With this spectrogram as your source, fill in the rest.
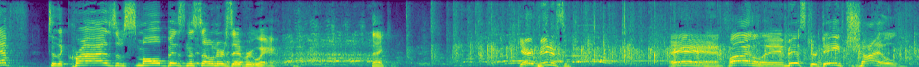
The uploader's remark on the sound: Recorded Live at Great Scott in Boston.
